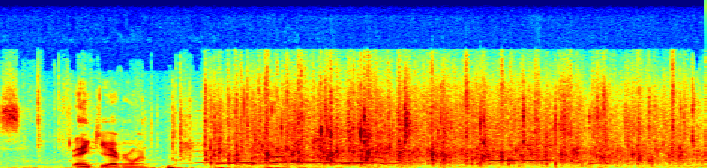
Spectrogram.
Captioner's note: audience cheers and claps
